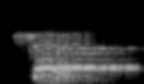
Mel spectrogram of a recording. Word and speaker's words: शर: अब आपको पता है कई बार कुछ लोगों का उच्चारण अशुद्ध होता है, और अशुद्ध उच्चारण के कारण वो श को स बोलते हैं, अशुद्ध, अशुद्ध, दोनों में अंतर है।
